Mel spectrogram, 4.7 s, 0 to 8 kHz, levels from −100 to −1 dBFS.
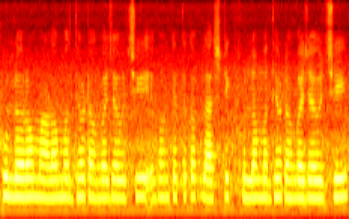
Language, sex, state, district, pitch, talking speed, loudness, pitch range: Odia, female, Odisha, Malkangiri, 210 Hz, 155 wpm, -16 LUFS, 200-215 Hz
